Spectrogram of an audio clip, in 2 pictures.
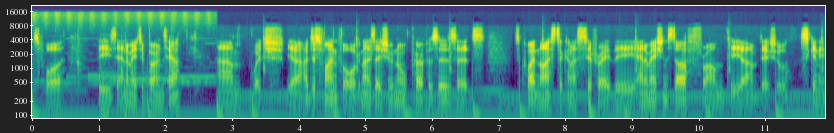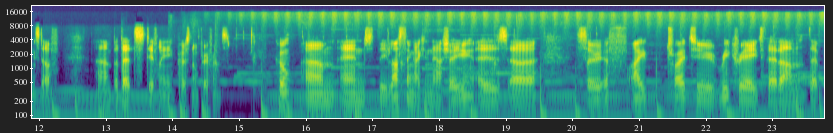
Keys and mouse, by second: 0.3 r, 1.2 r, 2.0 click, 2.2 r, 3.1 a, 4.2 alt+g, 4.5 alt+r, 5.2-5.6 shift+middle drag, 7.1 click, 10.4 click, 12.6-14.4 middle drag, 15.0-15.9 shift+middle drag, 16.2-16.6 middle drag, 17.7 click, 18.4 click, 19.1-19.6 shift+middle drag, 20.2 r, 23.3 click.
